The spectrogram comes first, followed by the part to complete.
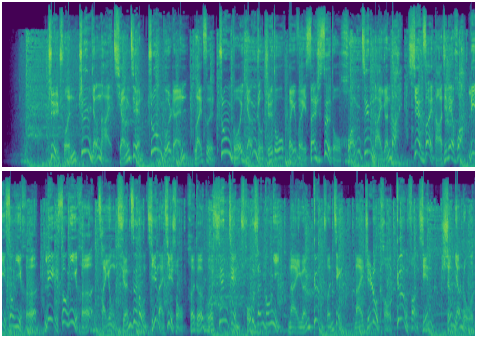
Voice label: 男 广告 电购广告 叫卖

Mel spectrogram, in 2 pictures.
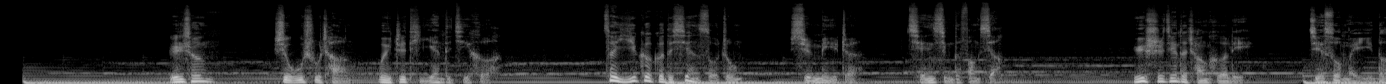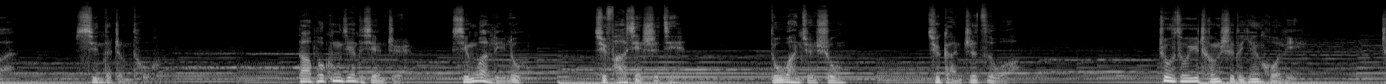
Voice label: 男 广告 时尚; 快手app

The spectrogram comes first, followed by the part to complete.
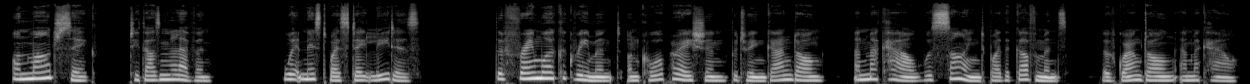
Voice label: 某产业园最新视频宣传片解说

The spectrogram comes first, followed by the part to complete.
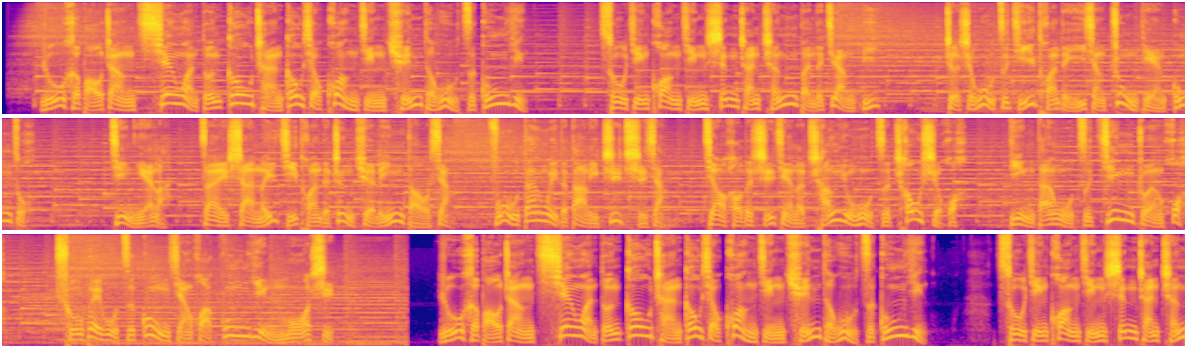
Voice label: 男 专题 智慧矿业

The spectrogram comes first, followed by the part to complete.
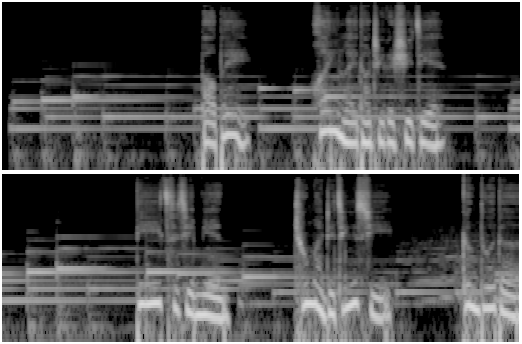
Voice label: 女 专题 温馨 宝贝

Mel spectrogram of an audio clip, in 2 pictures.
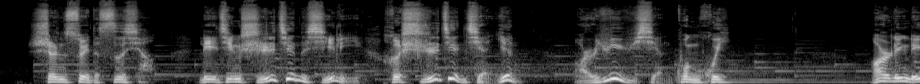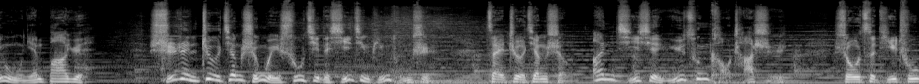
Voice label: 男 专题 人物专题 深邃的思想

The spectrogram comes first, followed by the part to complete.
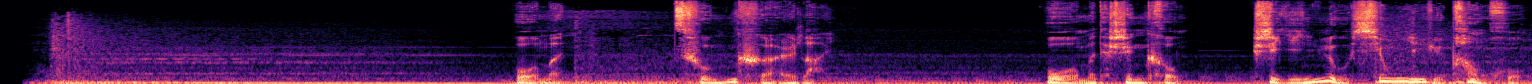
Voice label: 男 广告 独白 片 深沉高端; 我们是谁

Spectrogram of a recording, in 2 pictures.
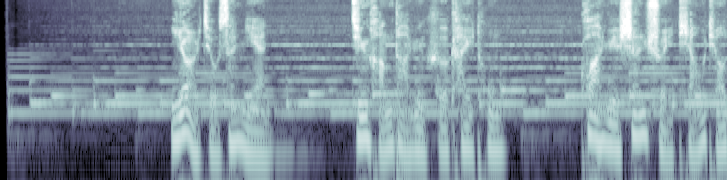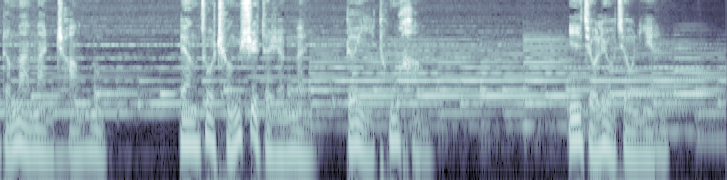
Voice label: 男 走心品牌; 米兰柏羽

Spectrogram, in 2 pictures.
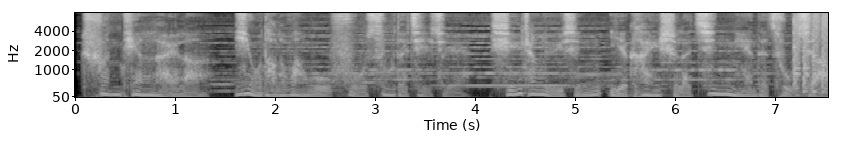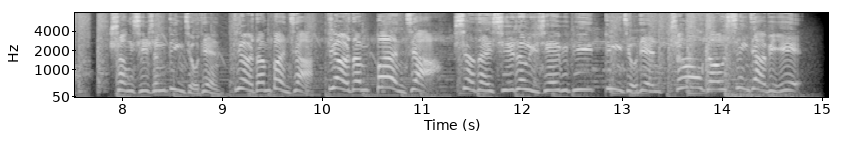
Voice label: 男 广告 活力促销 模仿, 国语男声配音

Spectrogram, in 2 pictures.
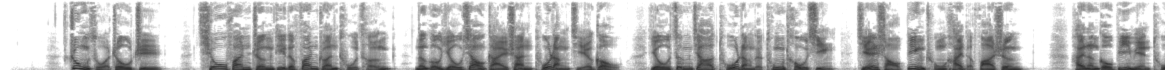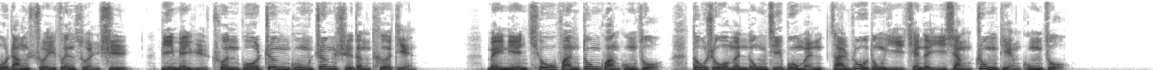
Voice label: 男 解说词; 农业 凝心聚力促生产

